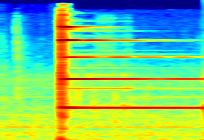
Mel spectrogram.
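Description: A single bright bell ding plays as a sound effect on a live stream, striking sharply and then ringing out clean and sustained in the quiet, with no voices.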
